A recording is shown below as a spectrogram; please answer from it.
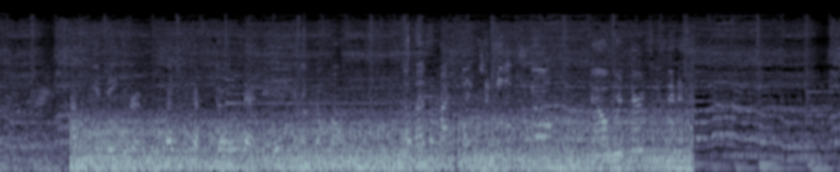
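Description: Soft background music, broken about a second in by a loud stretch of voices over the rumble of a moving car's cabin, which cuts off suddenly near the end as the music returns with a steady beat.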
